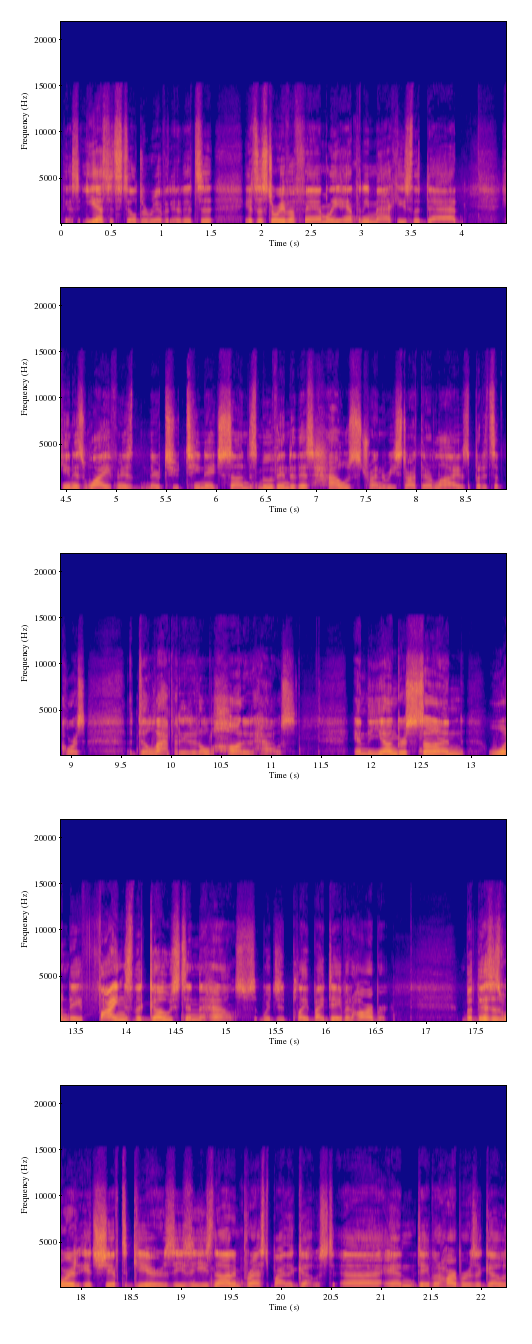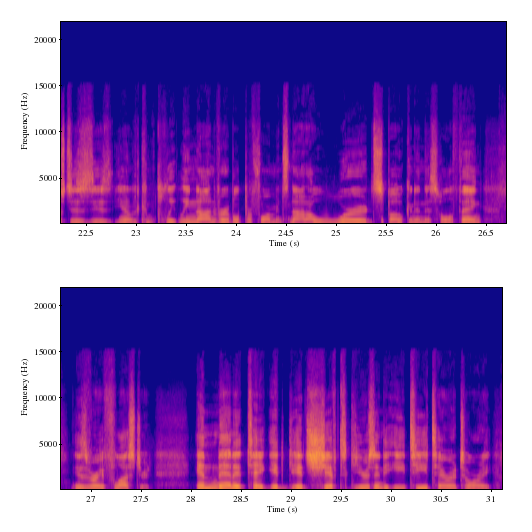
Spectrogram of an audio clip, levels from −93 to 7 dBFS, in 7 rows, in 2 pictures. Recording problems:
thin; somewhat; fading below 300 Hz

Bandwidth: 15 kHz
